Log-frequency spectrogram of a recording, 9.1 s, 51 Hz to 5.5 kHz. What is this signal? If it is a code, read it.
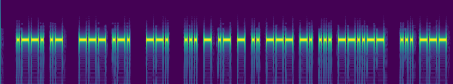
Morse code, heard as a keyed tone, about 25 wpm, 600 Hz. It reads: PA OR G STATIONS, SO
